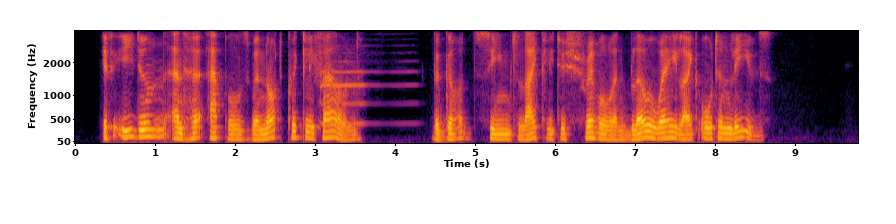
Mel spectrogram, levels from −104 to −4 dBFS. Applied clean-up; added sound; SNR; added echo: neural mask model RNNoise.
